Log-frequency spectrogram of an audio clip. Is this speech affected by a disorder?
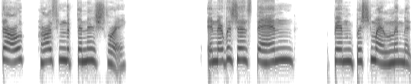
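Yes: cerebral palsy; from birth, doctors predicted never walking, took first steps, walks with walker, first tricycle at age 12; age 41, walks up to 10,000 steps daily with walker, rows, gym four days weekly.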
